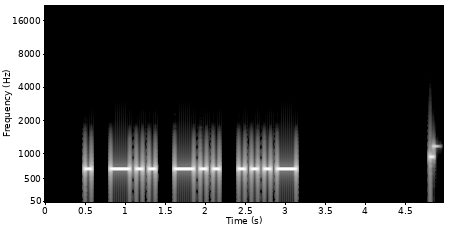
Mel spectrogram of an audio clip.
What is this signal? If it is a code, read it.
Morse code, heard as a keyed tone, about 15 wpm, 700 Hz. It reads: EDDV
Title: All Cut Numbers - 4-Digit 15wpm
